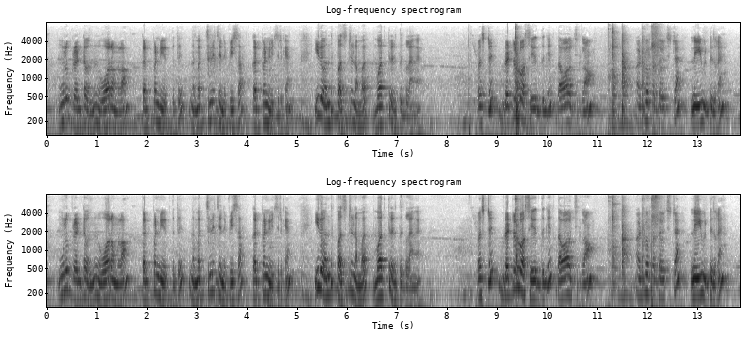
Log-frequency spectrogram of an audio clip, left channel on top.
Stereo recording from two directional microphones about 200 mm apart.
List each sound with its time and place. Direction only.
0.3 s a man's voice: 55° right (ahead or behind)
8.6 s a man's voice: 70° right (ahead or behind)
11.9 s a man's voice: 65° right (ahead or behind)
